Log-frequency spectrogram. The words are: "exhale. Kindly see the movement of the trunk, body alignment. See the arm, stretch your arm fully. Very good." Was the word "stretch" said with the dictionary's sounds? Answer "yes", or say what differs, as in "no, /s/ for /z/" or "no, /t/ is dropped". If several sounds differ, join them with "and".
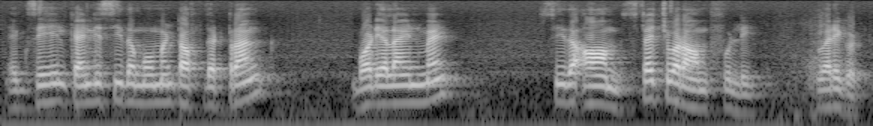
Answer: no, /ɹ/ is dropped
